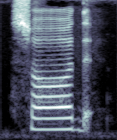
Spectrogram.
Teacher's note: vokal yang timbul karena lidah bagian tengah digunakan. Letaknya di bawah, mulut tidak bundar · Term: Fathah panjang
